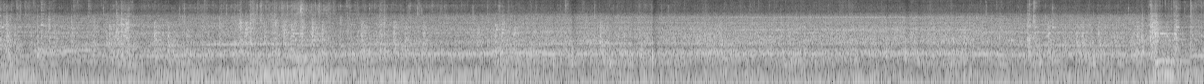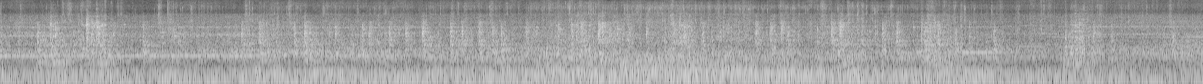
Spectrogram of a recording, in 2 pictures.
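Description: Farm tractor engine running steadily as it tows a grain wagon, with the hitch and wagon rattling and clanking over rough ground and one louder clunk about halfway.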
